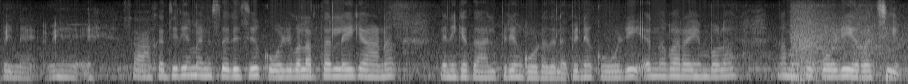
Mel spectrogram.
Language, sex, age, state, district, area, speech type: Malayalam, female, 30-45, Kerala, Alappuzha, rural, spontaneous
